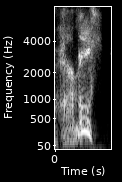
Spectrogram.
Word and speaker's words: Hormuz: it's the Strait of Hormuz. How do you pronounce it? Yeah, very similarly. It's the Strait of Hormuz. So just a little more aggression, anger. Yeah, violence in your voice.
